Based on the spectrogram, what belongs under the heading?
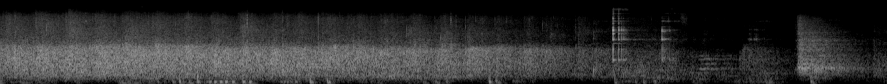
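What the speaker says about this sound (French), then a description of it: "Nous allons applaudir nos enfants parce que nous les aimons tellement." A church congregation applauding children, steady sustained clapping from many hands that fades out toward the end, followed by a few clinks and knocks in the hall.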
